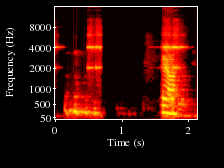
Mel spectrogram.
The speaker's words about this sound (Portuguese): Desculpa aqui que tocou o despertador, não era para tocar agora.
